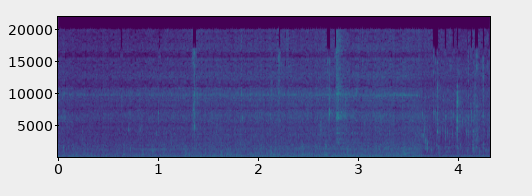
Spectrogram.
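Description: The watery liquid of a white chicken biryani with green chilies simmers down in a pot, giving a continuous low bubbling hiss with faint stirring clinks near the end.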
